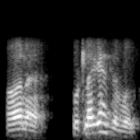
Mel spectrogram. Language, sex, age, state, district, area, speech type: Marathi, male, 30-45, Maharashtra, Osmanabad, rural, conversation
